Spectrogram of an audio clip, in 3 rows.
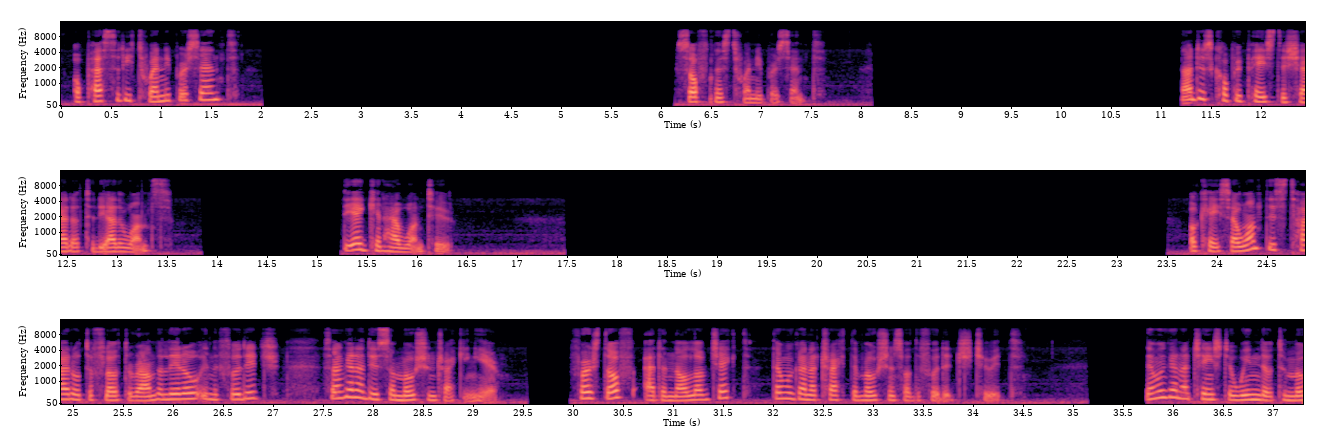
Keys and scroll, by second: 0.8-1.7 typing, 2.4 Return, 5.8-6.1 typing, 7.0 Return, 10.9 super+c, 13.5 super+v, 16.1 super+v.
